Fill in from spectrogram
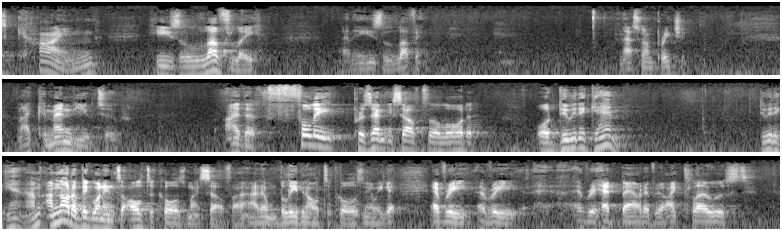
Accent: England, United Kingdom; I'm an Englishman. Englishmen are not supposed to be too emotional.

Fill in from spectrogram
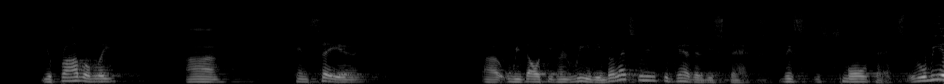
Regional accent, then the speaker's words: Portugal; also born or lived in Germany; now in United States; I born in Germany, I was raised in Portugal, and I'm an American citizen.

